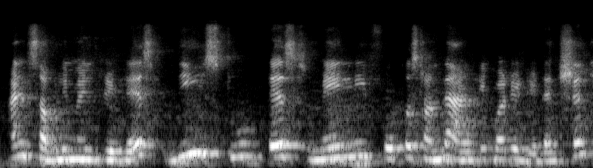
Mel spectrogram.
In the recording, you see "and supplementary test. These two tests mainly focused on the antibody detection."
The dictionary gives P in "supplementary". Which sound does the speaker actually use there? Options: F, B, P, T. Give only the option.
B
